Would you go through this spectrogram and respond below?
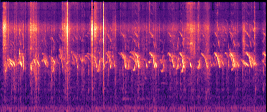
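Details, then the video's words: Young murgi chicks eating, a lively series of rising high chirps from several birds, with a few sharp pecking taps. "Murgi chicks Chirping sounds and eating"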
